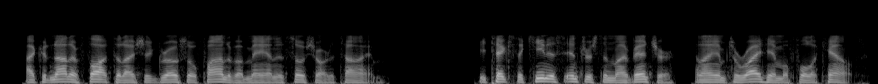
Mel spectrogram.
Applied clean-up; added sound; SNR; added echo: none; none; none; none.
